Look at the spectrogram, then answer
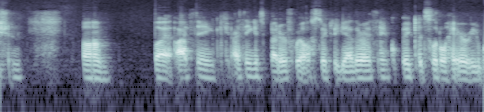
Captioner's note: sniffs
